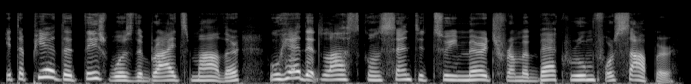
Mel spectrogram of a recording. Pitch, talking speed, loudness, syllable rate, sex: 205 Hz, 180 wpm, -16 LUFS, 4.7 syllables/s, female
